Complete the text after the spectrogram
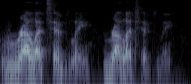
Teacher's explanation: the stress on that one relatively should be on the first e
